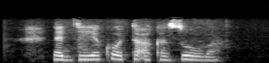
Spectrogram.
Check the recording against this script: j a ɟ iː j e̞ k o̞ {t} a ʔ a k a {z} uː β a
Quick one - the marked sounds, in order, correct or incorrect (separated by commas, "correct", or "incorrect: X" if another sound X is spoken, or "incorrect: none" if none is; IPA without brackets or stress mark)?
correct, correct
